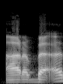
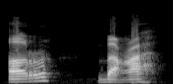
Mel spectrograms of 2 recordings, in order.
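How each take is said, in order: First: اربعه with no ʕ, said the Persian way, shown as wrong; wrong Persian arbae. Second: اربعة slow, with a thick ʕ from the throat; slow arbaʕa. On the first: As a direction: say arbae without the throat sound. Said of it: "اربعه نمیگیم". (اربعه به غلط بدون عین) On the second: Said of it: "عین غلیظ از وسط حلق". (اربعة آهسته با عین حلقی) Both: Shown as a demonstration.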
